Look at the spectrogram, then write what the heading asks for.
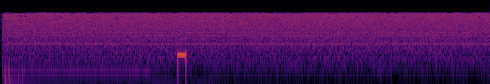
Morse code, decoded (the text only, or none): none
